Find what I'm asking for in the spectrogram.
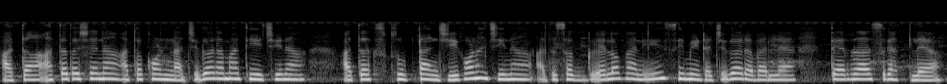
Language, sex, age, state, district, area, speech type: Goan Konkani, female, 30-45, Goa, Ponda, rural, spontaneous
